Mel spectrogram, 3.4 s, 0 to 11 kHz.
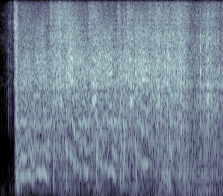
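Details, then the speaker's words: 1984 Ford Thunderbird 5.0 sitting for years, fuel poured down the intake: cranks, catches and speeds up briefly, then stumbles and sputters as it dies; fuel starvation at injectors. "we're just gonna drop a little bit of fuel down in there and uh just see if she'll bark i think she's got fire she sped up"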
